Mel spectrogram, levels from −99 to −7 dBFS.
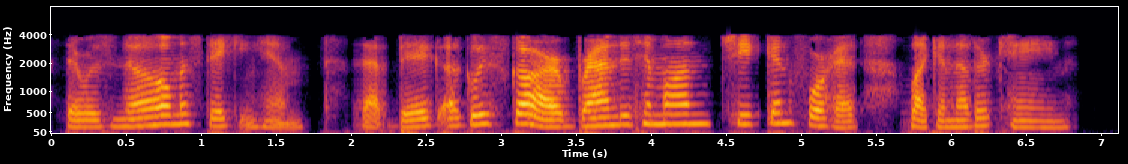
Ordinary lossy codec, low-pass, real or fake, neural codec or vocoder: AAC, 16 kbps; 7.2 kHz; real; none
